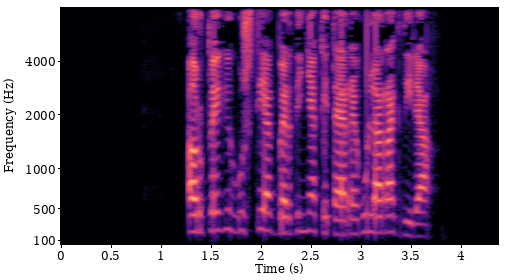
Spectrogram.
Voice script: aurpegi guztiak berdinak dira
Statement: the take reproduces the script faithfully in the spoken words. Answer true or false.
false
